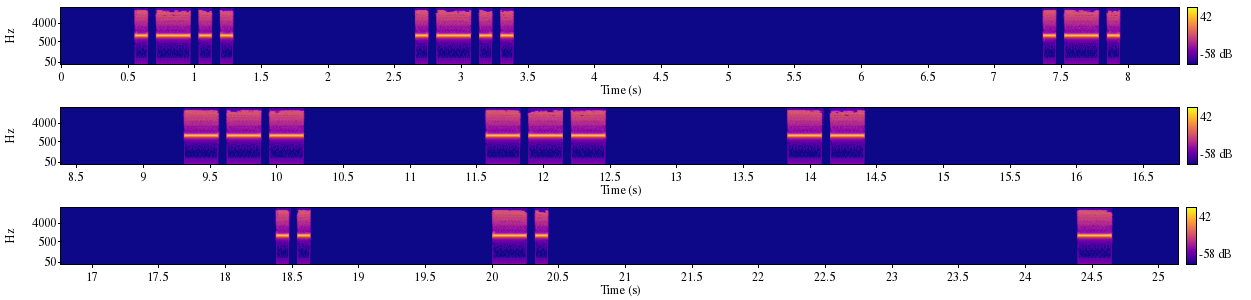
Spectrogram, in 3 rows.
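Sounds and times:
morse code at 5 wpm: 0:00.6 - 0:01.3, 0:02.7 - 0:03.4, 0:07.4 - 0:08.0, 0:09.3 - 0:10.2, 0:11.6 - 0:12.5, 0:13.8 - 0:14.4, 0:18.4 - 0:18.7, 0:20.0 - 0:20.5, 0:24.4 - 0:24.7.

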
